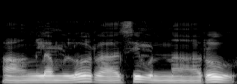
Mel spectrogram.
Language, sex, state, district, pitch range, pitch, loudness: Telugu, male, Andhra Pradesh, Sri Satya Sai, 90-100 Hz, 95 Hz, -14 LUFS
